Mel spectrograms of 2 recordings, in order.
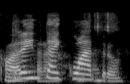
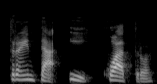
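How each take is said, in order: First: The vowels slide together into one quick stretch. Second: Each word is said separately and carefully. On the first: The speaker calls it right. "They're going to sound like they're joining" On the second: The speaker calls it wrong. "It will not sound like treinta y cuatro. They're not going to enunciate it like that"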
